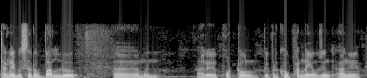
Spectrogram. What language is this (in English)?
Bodo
